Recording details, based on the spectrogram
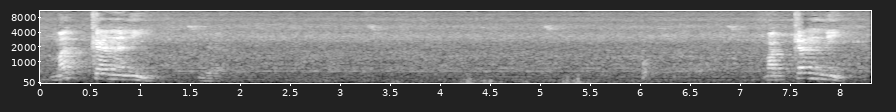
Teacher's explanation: nun yang pertama dimasukkan ke nun yang kedua, sehingga dia menjadi makkanni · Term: idgham kabir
